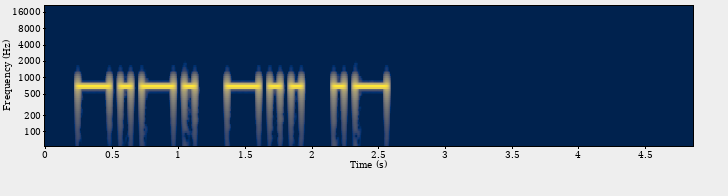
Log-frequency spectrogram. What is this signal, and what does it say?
Morse code, heard as a keyed tone, about 15 wpm, 700 Hz. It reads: CDA
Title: USA Call Sign Postfixes - 3 Letters 15wpm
